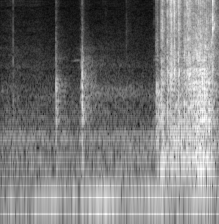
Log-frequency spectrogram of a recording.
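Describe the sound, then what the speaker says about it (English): Tarot cards are shuffled, a few soft taps and flicks giving way to a dense riffling burst near the end, close and alone. "All right, one more shuffle."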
